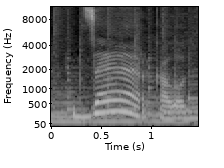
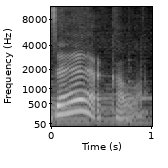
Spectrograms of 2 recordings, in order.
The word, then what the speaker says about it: дзеркало: визначимо куди падає наголос покличемо дзеркало дзеркало наголос падає на звук е А зараз Спробуй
